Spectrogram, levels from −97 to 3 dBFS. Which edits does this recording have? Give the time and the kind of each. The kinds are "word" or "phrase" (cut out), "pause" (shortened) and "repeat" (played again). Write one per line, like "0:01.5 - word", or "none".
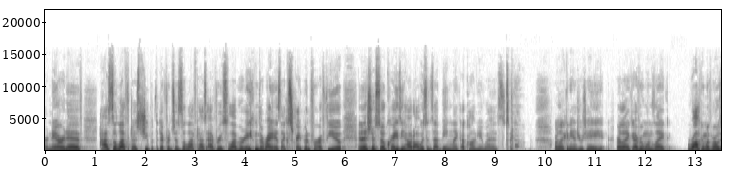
0:01.0 - pause
0:09.6 - pause
0:11.4 - pause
